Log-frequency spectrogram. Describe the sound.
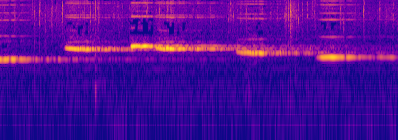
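Eerie whistling in the middle of the night, around three in the morning: long, held whistled notes that step between several pitches, with short gaps between phrases.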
